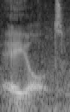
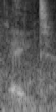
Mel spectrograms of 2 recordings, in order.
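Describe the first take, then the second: First: The word is said with two syllables. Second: The word is said with one syllable. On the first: The speaker calls it wrong. "some people mispronouncing" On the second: The speaker calls it right. "but it's eight"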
